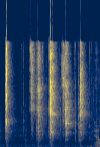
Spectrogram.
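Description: Plastic joints of a TFC Toys Iron Shell transforming robot action figure clicking as its parts are rotated down and around by hand: about six sharp, uneven clicks.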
